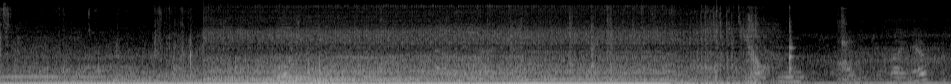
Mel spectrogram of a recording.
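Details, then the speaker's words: Freezing cold start on a jump box: several seconds of steady cranking that never catches; won't fire, gas then splashed into the carburetor. "ah crazy okay put some gas in here hang on it's not going down properly just open the blade and splash some in"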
